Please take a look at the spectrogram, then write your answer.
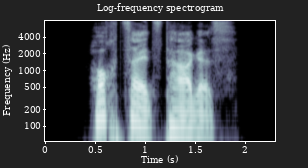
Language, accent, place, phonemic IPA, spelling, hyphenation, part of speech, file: German, Germany, Berlin, /ˈhɔxt͡saɪ̯t͡sˌtaːɡəs/, Hochzeitstages, Hoch‧zeits‧ta‧ges, noun, De-Hochzeitstages.ogg
- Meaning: genitive singular of Hochzeitstag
